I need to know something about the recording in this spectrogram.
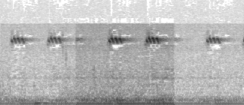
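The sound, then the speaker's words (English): Crickets chirp in short, evenly spaced bursts about twice a second, a steady high trill over a faint low hum, with no voices present. “here's your crickets.”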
